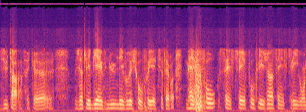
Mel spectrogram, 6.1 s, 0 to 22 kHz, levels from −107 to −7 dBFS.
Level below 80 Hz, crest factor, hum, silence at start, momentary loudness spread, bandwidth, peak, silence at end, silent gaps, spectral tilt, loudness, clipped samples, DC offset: -42 dBFS; 18 dB; none; 0 s; 9 LU; over 20 kHz; 0 dBFS; 0 s; none; -5.5 dB/octave; -18 LUFS; under 0.1%; under 0.1%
